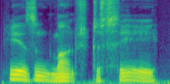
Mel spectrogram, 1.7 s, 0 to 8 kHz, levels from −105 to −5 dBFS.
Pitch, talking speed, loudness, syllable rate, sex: 90 Hz, 175 wpm, -17 LUFS, 3.4 syllables/s, male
